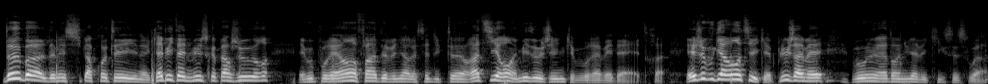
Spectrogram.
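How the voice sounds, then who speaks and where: Lively high-pitched male superhero, acted by a man. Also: fairly quick, few pauses. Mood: pompous, boastful. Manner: pompous, declamatory. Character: bombastic male superhero selling protein powder in an advert. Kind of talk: parody TV commercial acting in an audio comedy.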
